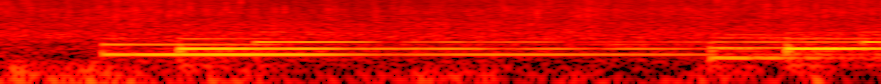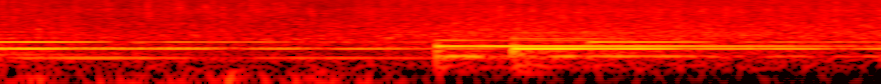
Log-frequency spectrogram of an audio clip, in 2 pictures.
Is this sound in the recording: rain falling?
yes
